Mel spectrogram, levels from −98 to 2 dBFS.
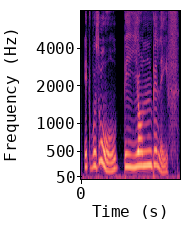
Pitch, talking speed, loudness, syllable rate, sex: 215 Hz, 150 wpm, -19 LUFS, 3.4 syllables/s, female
